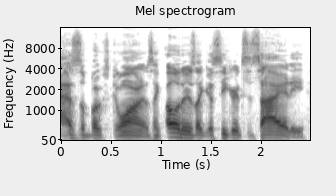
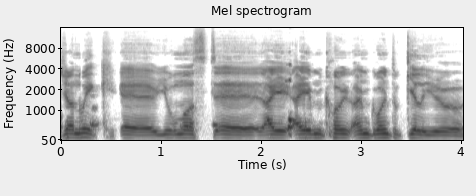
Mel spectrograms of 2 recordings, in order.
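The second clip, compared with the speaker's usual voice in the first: put-on Israeli accent. Pitching an imagined movie scene, the speaker does Cillian Murphy with an Israeli accent. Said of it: "they give him an Israeli accent and he's like".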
